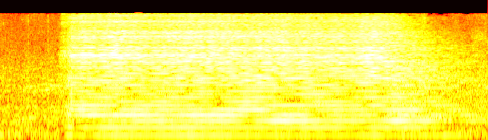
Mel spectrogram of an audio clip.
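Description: A truck's air horn sounding one long, steady blast. It starts suddenly about a third of a second in and holds one deep pitch until near the end.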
